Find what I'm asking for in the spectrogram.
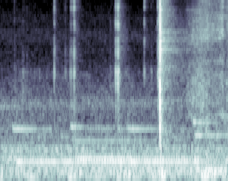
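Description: Scissors snipping paper during a planner setup, several quiet separate cuts in a calm room, with one sharper snip near the end.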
